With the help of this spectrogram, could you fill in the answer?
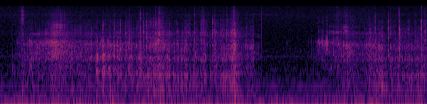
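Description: Bare fingertips scratch and stroke the dense bristles on the palm and fingers of a purple silicone scrubbing glove. The result is a quiet, continuous run of soft, scratchy rustling bursts with brief brighter flicks over a steady low rumble.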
